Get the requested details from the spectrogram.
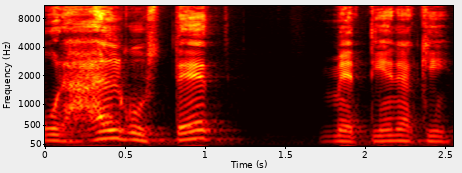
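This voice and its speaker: The man's voice is somewhat breathy, medium in pitch, with ordinary pitch variation. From Sonora, Mexico. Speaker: podcast host. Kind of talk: casual conversation. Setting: studio.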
